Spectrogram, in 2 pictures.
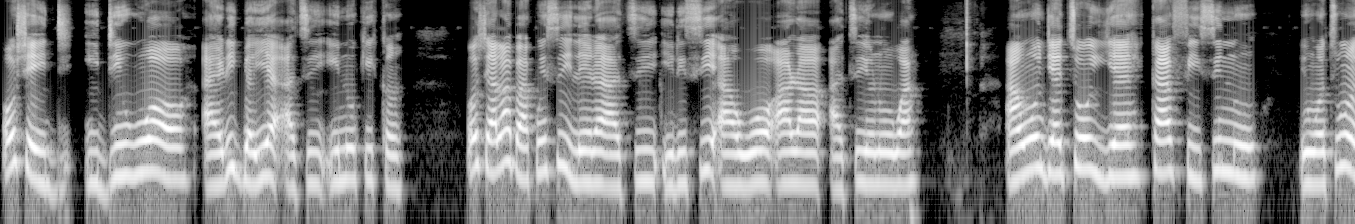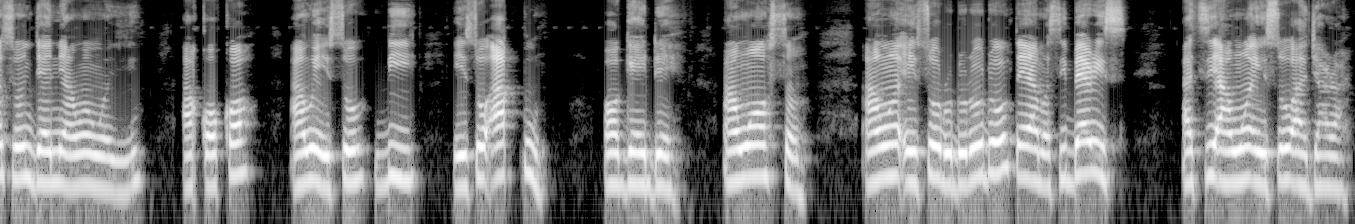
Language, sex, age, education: Yoruba, female, 30-45, tertiary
